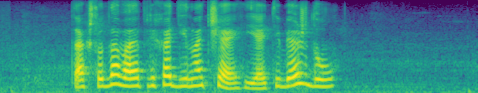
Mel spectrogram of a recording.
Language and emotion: Russian, positive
